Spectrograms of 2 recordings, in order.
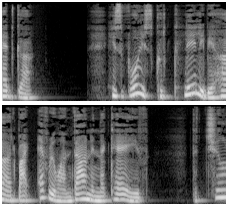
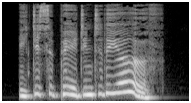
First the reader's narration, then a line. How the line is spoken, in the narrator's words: said Edgar in a surprised voice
